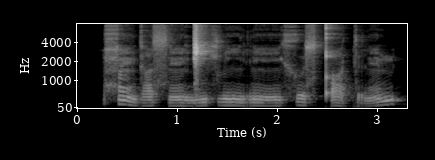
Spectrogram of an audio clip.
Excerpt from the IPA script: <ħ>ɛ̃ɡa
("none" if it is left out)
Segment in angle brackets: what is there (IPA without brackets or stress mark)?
ħ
